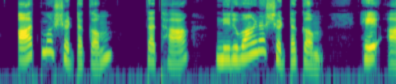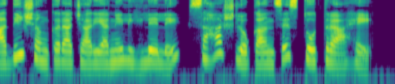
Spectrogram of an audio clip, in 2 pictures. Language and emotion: Marathi, neutral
